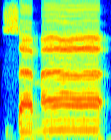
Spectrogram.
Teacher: سماء مد متصل ہے، 5 الف کے برابر کھینچ کر پڑھیں گے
